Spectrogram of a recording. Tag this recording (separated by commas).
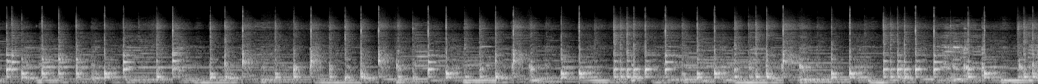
playing bongo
